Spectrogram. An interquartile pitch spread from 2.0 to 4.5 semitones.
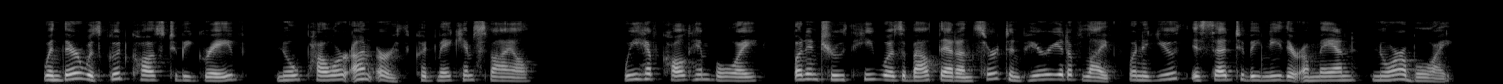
Yes: average, 3.2 semitones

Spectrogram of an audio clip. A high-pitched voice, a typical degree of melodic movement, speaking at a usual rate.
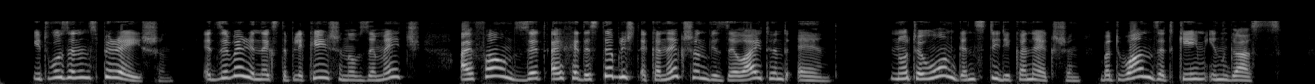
No: very high, 250 Hz; wide, 6.6 semitones; average, 165 wpm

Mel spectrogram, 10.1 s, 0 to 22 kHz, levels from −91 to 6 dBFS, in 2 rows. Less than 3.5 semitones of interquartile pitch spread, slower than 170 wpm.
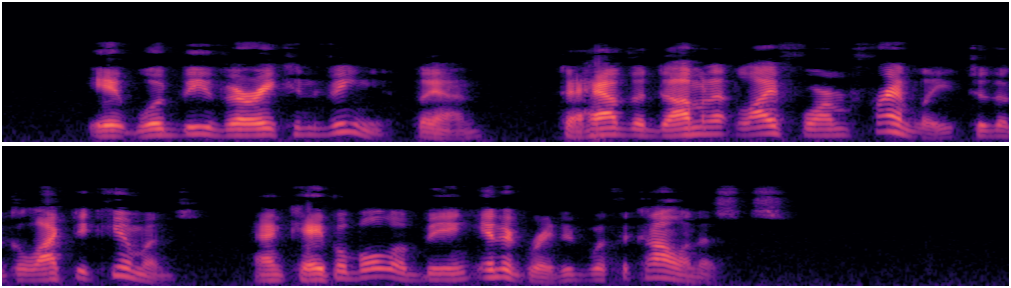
No: average, 4.1 semitones; average, 150 wpm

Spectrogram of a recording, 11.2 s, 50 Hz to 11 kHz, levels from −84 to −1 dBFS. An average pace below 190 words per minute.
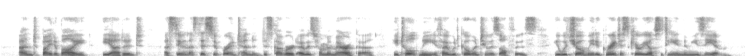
No: average, 195 wpm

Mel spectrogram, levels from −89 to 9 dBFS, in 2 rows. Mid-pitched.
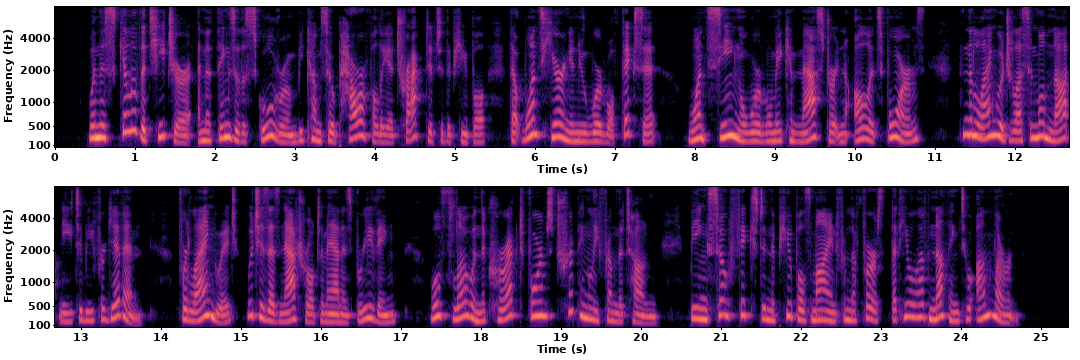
No: high, 220 Hz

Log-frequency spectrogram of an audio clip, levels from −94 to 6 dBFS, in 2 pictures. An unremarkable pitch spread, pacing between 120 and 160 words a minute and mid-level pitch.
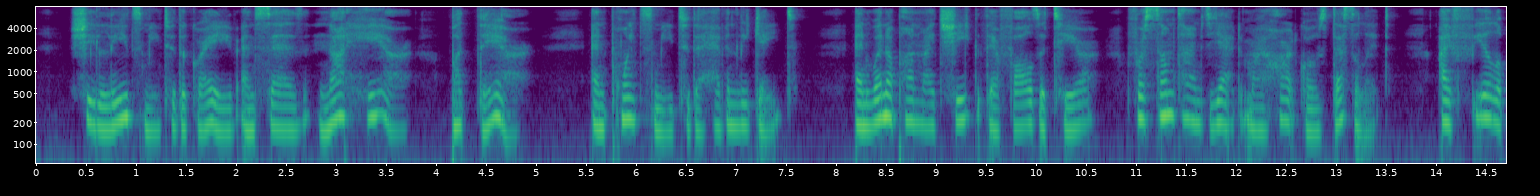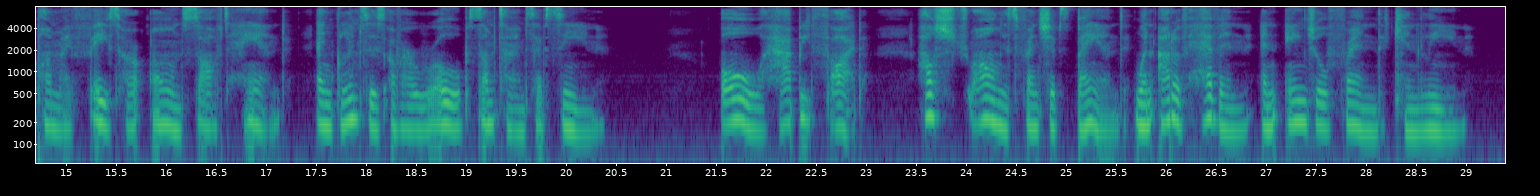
Yes: average, 3.8 semitones; average, 140 wpm; medium, 180 Hz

